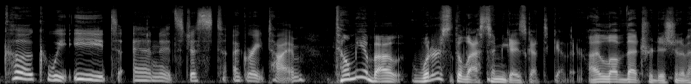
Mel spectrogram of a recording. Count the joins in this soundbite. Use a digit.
2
